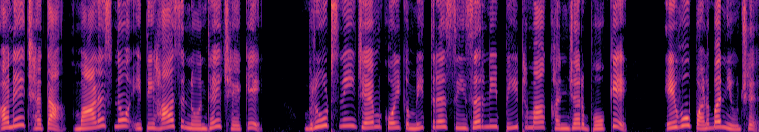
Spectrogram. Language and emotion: Gujarati, neutral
